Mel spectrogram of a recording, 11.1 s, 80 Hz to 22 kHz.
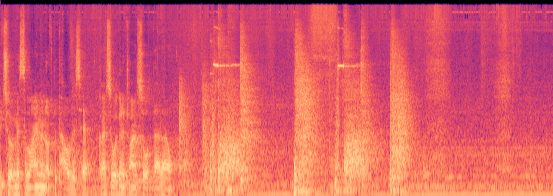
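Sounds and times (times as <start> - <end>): loud thumps from a table: 3.6 - 5.3, 5.9 - 8.3.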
